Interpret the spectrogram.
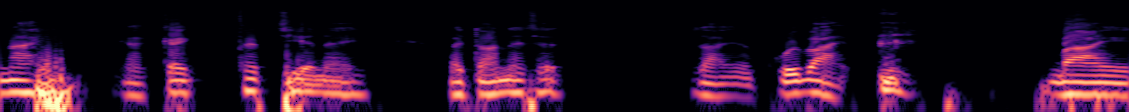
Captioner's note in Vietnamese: hắng giọng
